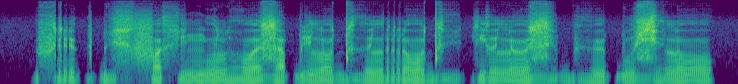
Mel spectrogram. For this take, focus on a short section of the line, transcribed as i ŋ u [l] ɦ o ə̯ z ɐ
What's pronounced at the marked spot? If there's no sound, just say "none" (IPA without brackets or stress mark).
l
